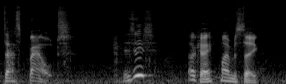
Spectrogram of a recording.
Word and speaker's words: Das Boot: was like how cool is that stop saying death boot why how do you pronounce it people is that not how it's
